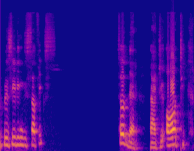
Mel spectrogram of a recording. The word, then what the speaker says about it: patriotic: have to give the stress apologetic like that patriotic patriotic so first of all you have to learn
